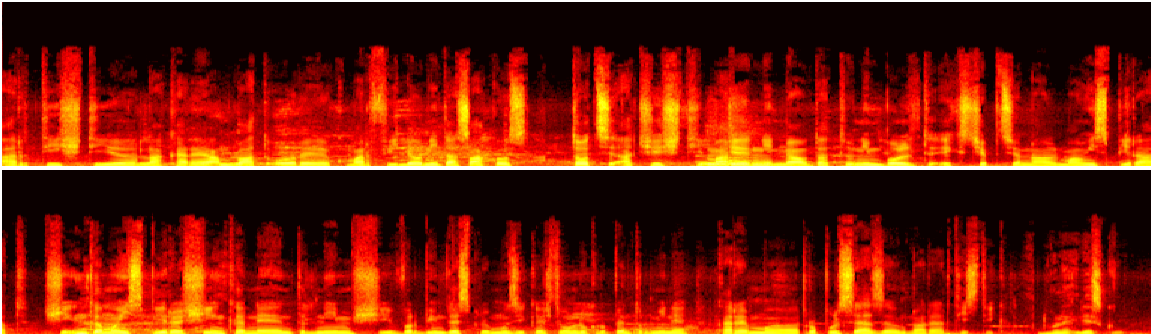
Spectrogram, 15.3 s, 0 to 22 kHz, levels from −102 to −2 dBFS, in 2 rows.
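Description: At 1.46, 3.12, 4.85, 11.31 and 13.68 s you hear compressed frames skipped. Whole chunks of the encoded stream never reach the output, so the sound jumps forward: about 150 ms at the first two, roughly 400 ms at 4.85 s, about 200 ms at 11.31 s and around 300 ms at 13.68 s. The frames here are 32 ms long.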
